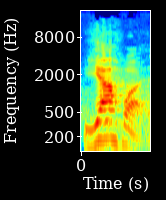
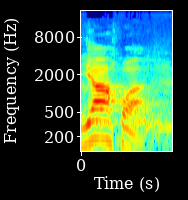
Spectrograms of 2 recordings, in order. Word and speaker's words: Yahweh: Yahweh. That's his personal name. That's how you pronounce the Hebrew. You must serve Yahweh, the only true and living God.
